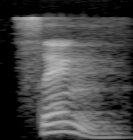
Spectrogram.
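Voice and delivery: सेंग with no g sound; silent g. Shown as a demonstration. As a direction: sing without the g. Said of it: "ग silent होता है". (सेंग, ग silent)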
